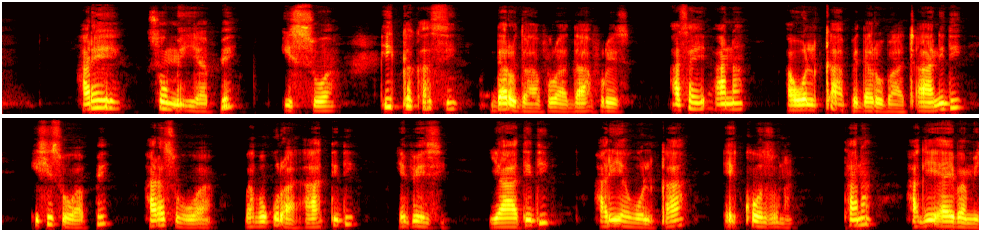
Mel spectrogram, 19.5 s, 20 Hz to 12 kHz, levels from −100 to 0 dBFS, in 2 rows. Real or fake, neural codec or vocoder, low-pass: real; none; 10.8 kHz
